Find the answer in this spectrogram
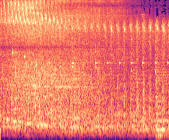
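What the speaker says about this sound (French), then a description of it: "Morphel, transforme-toi en hélicoptère." A cartoon helicopter engine from a French children's animation runs as a steady, loud mechanical whirr with a fast rhythmic rotor chop, continuous throughout with no talking.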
